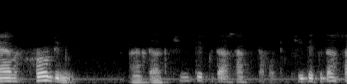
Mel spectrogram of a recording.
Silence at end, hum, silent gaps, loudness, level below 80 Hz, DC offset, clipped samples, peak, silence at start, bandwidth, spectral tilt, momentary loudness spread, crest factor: 0 s; none; none; -23 LUFS; -48 dBFS; under 0.1%; under 0.1%; -2 dBFS; 0 s; 4.6 kHz; -12.5 dB/octave; 18 LU; 20 dB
